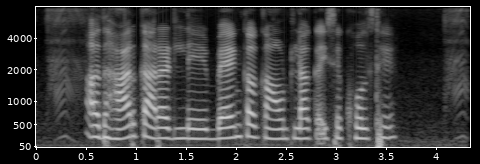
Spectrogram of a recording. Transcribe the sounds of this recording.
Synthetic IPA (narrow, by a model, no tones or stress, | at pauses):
ɐd̪ʱaːɾkaːɾəɽlebɛ̃ːŋkəkaːʊ̃ɳʈlakəɪsekʰoːlt̪ʰeː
